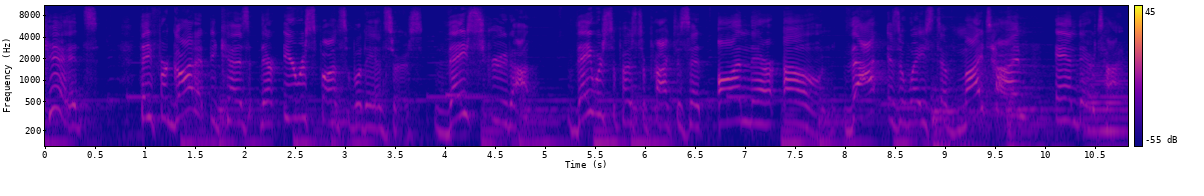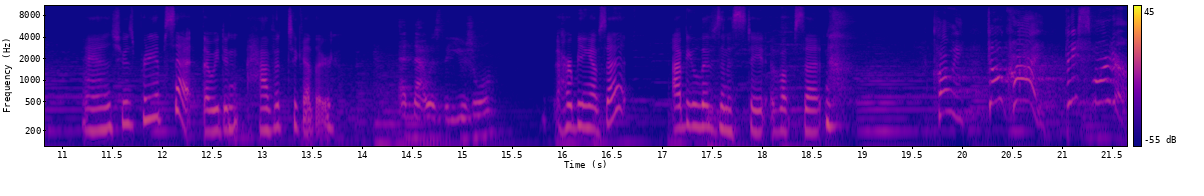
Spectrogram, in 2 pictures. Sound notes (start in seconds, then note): 18.6 chuckles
